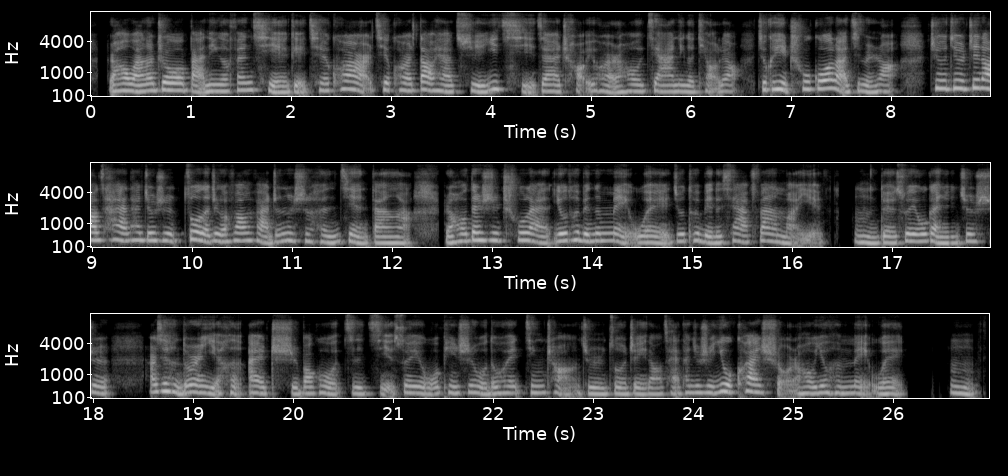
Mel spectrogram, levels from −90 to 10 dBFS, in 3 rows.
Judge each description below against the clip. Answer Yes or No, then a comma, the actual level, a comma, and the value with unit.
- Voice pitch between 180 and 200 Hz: No, high, 230 Hz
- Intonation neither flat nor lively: Yes, average, 3.7 semitones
